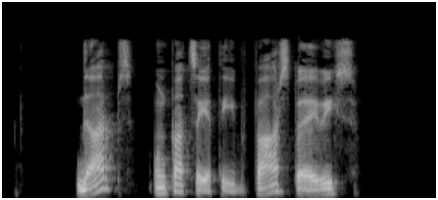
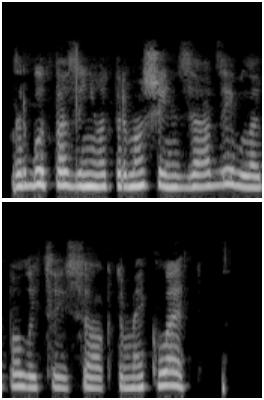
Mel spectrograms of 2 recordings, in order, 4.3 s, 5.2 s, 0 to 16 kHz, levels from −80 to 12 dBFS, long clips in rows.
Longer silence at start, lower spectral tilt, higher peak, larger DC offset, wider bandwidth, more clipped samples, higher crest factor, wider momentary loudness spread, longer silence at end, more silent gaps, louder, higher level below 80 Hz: first, 0.75 s vs 0.1 s; second, -4.5 dB/octave vs -6.5 dB/octave; about the same, 0 dBFS vs -2 dBFS; neither; first, 8 kHz vs 7 kHz; neither; about the same, 18 dB vs 14 dB; about the same, 10 LU vs 10 LU; first, 0.85 s vs 0.4 s; second, 1.37-1.46 s vs 4.61-4.78 s; about the same, -16 LUFS vs -18 LUFS; first, -48 dBFS vs -62 dBFS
